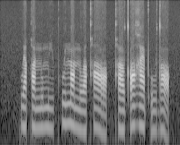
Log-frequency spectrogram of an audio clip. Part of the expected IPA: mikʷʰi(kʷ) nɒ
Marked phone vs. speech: incorrect: none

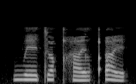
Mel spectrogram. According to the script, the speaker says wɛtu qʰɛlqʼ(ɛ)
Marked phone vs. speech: correct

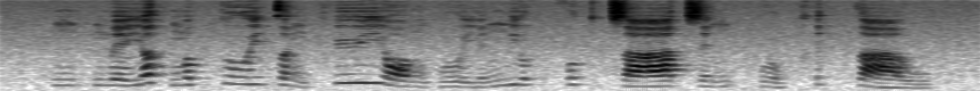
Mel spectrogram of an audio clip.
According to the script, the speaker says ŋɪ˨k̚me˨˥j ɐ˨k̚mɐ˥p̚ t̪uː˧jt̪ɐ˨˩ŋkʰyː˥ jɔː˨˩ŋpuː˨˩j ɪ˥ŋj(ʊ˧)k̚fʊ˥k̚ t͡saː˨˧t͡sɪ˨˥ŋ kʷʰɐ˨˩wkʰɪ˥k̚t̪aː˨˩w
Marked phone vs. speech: correct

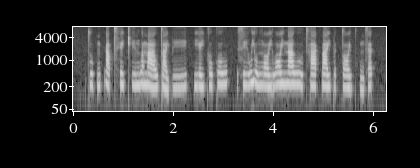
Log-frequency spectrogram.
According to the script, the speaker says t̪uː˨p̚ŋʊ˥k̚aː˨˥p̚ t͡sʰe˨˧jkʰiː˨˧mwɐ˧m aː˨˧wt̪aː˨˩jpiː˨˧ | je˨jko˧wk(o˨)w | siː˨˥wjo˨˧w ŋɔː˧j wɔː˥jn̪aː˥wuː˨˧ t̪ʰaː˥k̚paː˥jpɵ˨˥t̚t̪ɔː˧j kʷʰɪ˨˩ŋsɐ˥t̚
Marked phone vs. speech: incorrect: o˥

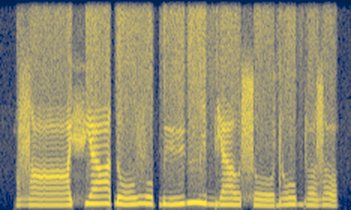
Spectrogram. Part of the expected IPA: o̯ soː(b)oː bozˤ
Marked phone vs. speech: incorrect: d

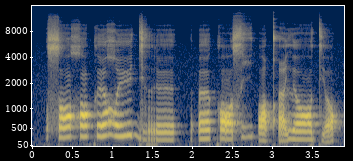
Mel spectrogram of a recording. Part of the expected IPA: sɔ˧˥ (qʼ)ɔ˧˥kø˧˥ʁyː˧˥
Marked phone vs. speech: incorrect: χ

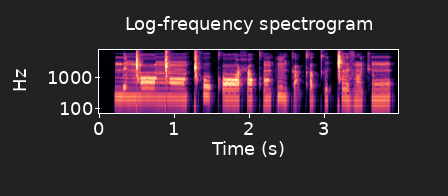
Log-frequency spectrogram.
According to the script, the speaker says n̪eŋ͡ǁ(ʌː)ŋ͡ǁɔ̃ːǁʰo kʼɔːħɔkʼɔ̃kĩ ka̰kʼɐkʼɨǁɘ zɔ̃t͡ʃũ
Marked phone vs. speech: incorrect: ɔː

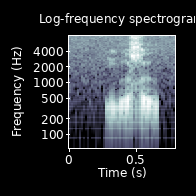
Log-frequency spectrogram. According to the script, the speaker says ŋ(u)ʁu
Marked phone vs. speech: correct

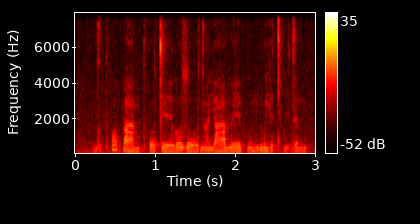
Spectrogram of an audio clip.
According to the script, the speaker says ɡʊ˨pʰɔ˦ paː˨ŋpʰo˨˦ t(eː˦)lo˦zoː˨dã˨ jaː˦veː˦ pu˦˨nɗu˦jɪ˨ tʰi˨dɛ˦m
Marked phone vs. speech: incorrect: eː˨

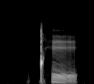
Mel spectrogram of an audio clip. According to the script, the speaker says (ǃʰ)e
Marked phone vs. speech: correct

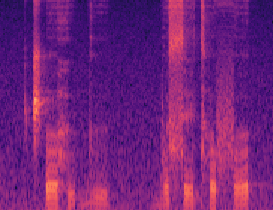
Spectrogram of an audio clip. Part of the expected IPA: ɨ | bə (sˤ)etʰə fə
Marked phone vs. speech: incorrect: s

